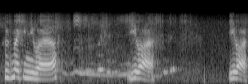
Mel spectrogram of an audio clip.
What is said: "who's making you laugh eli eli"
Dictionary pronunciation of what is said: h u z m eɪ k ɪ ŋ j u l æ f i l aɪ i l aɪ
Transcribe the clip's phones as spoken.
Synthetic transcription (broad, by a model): h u z m eɪ k ɪ ŋ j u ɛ i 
